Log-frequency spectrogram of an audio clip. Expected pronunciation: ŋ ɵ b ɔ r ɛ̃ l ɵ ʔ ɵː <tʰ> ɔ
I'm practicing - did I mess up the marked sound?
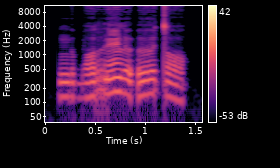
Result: yes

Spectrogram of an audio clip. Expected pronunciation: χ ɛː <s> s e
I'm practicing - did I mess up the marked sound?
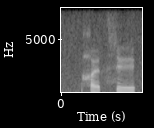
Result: yes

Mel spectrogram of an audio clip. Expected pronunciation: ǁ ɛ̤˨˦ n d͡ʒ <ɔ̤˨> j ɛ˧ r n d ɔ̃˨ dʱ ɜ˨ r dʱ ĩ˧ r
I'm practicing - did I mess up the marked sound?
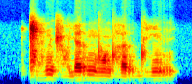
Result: no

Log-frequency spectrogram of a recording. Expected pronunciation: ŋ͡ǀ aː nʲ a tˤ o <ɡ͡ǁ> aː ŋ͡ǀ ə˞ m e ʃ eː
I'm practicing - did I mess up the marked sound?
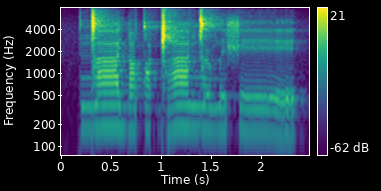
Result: no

